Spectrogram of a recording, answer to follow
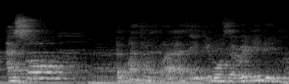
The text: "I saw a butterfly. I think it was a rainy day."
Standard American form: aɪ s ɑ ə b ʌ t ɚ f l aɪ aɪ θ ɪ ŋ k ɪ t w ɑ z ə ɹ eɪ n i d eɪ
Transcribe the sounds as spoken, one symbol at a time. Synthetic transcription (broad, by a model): aɪ s ɑ ə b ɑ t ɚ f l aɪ aɪ θ ɪ ŋ k ɪ t w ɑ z ə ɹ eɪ l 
